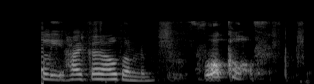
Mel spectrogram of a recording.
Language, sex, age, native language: Icelandic, male, 12, Icelandic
